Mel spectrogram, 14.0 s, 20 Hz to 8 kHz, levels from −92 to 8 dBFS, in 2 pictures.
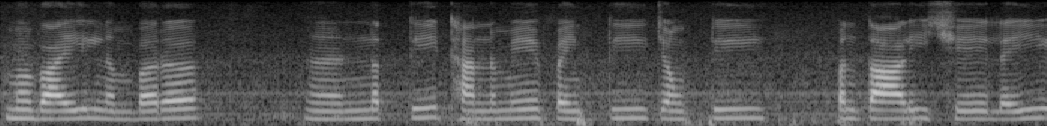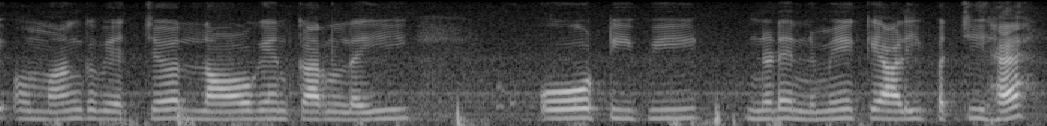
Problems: none marked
